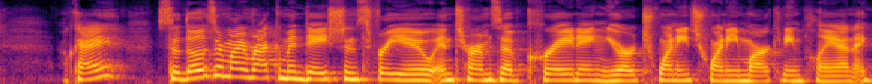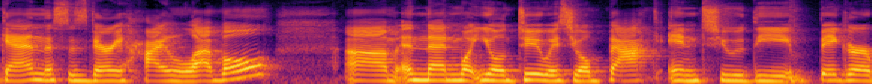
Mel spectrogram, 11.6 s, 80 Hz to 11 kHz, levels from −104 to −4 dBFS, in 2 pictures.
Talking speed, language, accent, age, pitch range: 175 wpm, English, American, 20-39, 175-220 Hz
